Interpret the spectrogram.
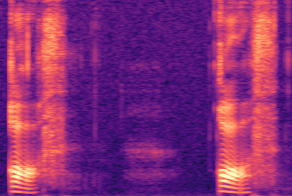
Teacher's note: this sound is made by touching the back of your tongue against the uvula. That's that dangly thing at the back of your throat.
